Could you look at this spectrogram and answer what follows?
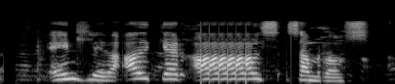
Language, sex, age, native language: Icelandic, female, 50-59, Icelandic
